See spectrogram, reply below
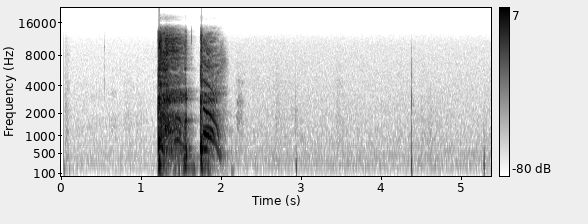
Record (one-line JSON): {"cough_length": "5.4 s", "cough_amplitude": 30958, "cough_signal_mean_std_ratio": 0.24, "survey_phase": "beta (2021-08-13 to 2022-03-07)", "age": "45-64", "gender": "Male", "wearing_mask": "No", "symptom_none": true, "smoker_status": "Never smoked", "respiratory_condition_asthma": false, "respiratory_condition_other": false, "recruitment_source": "REACT", "submission_delay": "1 day", "covid_test_result": "Negative", "covid_test_method": "RT-qPCR"}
